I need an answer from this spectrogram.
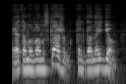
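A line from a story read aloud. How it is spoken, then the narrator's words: Angry interjection. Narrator (Russian): сердито вмешался сержант Калсон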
